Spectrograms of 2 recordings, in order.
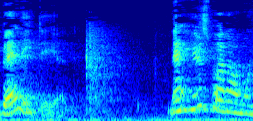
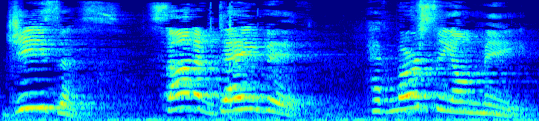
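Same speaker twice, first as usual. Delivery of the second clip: higher, louder cry for mercy; 6 semitones higher, 5 dB louder, slower than usual. A narrator's reading. Blind beggar crying out to Jesus as he passes, loud plea. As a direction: call out desperately from the roadside. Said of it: "started yelling in a loud voice".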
